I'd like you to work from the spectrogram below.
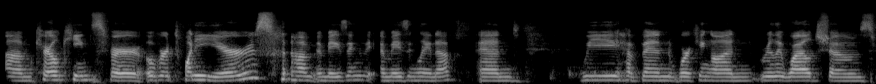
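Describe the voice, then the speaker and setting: Moderator: woman, lower voice, appreciative, rambling questions. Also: fairly bright tone. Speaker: panel moderator. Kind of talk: panel discussion.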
